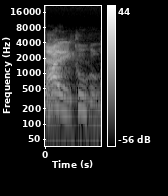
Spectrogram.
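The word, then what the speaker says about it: Leinenkugel: It is called Leiden Kugels. Barry Shandy. – Linken Kugels. – Linken Kugels. – Look. It has the pronunciation Lion and Kugels right there. – Lion Kugels.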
